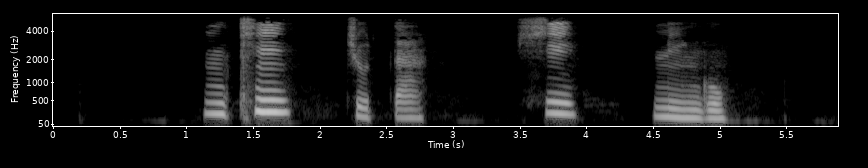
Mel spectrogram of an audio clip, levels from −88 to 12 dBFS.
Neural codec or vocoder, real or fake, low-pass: none; real; 5.4 kHz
